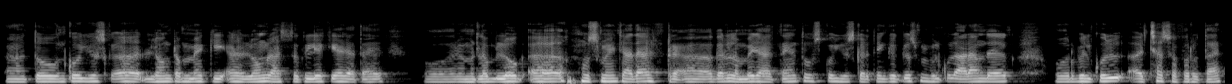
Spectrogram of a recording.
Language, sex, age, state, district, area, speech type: Hindi, male, 18-30, Madhya Pradesh, Ujjain, urban, spontaneous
